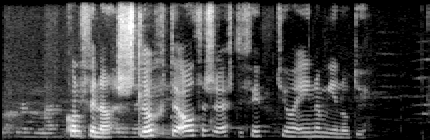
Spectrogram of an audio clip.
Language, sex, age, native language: Icelandic, female, 13, Icelandic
